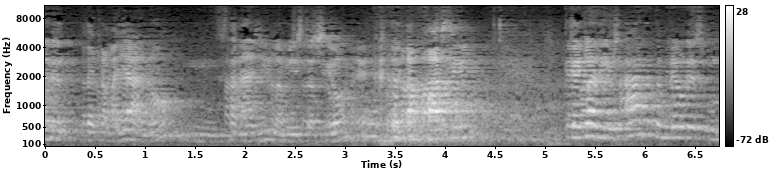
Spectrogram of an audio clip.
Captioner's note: laughs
